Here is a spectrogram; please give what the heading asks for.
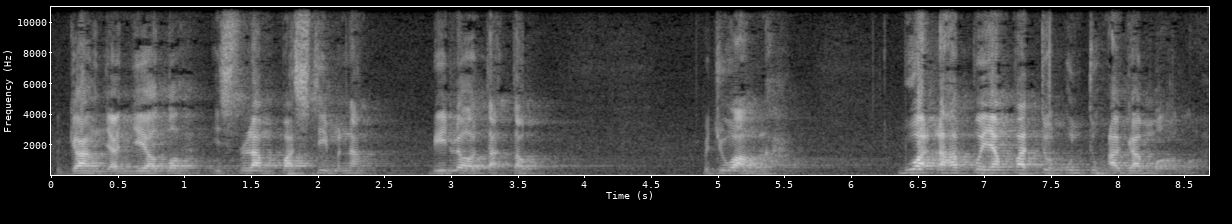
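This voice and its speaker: A man's voice: on the high side, steady tone, unhurried, long pauses. A male preacher giving a sermon, chanting verses and then explaining them, in a mosque hall. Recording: echoey hall reverb.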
